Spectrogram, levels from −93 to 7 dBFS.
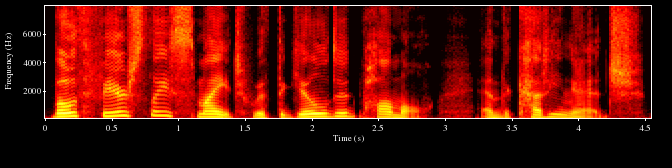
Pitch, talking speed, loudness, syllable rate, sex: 190 Hz, 145 wpm, -20 LUFS, 4.4 syllables/s, female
